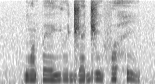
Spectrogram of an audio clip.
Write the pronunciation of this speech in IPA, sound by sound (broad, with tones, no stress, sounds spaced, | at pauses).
ɡʷ ã˧ p eː˧ j ɨ˧ d͡ʒ ɛ˧ d͡ʒ i˦˨ f ə˦ h i˦˨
